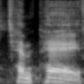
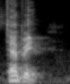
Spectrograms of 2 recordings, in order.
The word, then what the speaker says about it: Tempe: Can we just say this for all the, I don't know if we have any out-of-town listeners, but you might have heard the pronunciation as Tempe from certain people. – What? – That's not it. That's not really? It. – Tempe. Seriously? – Tempe. Yes, I'm not going to name names, but Tempe is not correct. It's Tempe. Tempe, all right? Get that right.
